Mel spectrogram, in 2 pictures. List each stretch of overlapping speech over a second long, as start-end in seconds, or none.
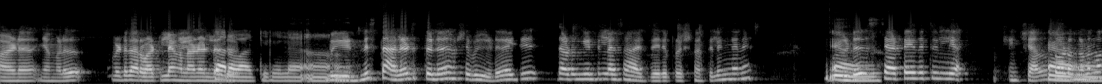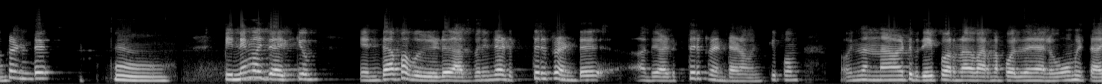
none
